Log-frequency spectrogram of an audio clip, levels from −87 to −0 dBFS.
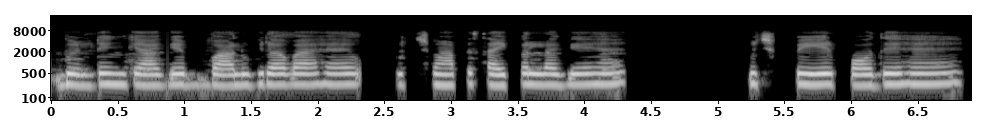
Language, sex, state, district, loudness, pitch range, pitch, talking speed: Hindi, female, Bihar, Sitamarhi, -23 LUFS, 230-245 Hz, 235 Hz, 140 wpm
